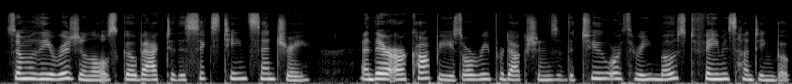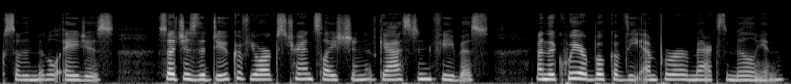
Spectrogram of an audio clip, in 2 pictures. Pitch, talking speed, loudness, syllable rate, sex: 225 Hz, 180 wpm, -19 LUFS, 5.0 syllables/s, female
